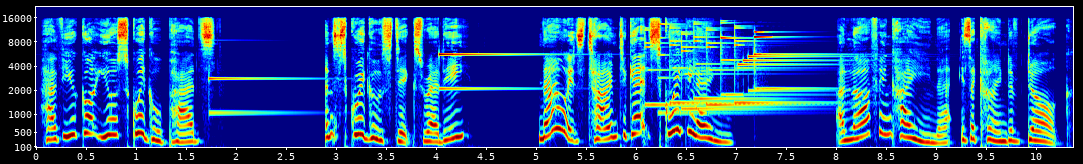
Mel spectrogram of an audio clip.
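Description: A woman voicing a friendly little male cartoon monster who loves drawing, talking slowly and gently to young children. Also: high-pitched, sing-song, music in the background. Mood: cheerful. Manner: slow, gentle and cheerful, speaking to children. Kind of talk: cartoon voice acting for preschoolers.

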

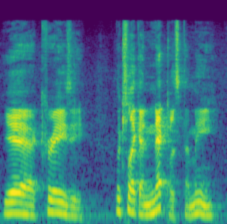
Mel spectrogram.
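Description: Performing live in a club, a woman plays a retired male jazz musician in a noir audio play: bitter, wisecracking, weary and sardonic, speaking hep-cat slang and stammering whenever he's rattled. Her voice is low-pitched and a little slow.

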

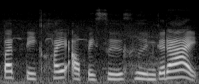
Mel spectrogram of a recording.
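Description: A woman's voice: quick pace, a bit bright, a little hiss or hum, lightly acted. A woman playing a wheedling young schemer coaxing an aunt in a short film. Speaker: persuasive schemer.

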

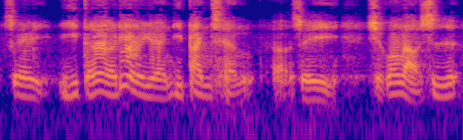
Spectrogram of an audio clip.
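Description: Husky, bright-voiced man teaching Dharma. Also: lowish voice, measured pace, rough recording. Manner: explanatory, dotted with "ah" particles and "right?" checks. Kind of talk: Dharma class lecture.

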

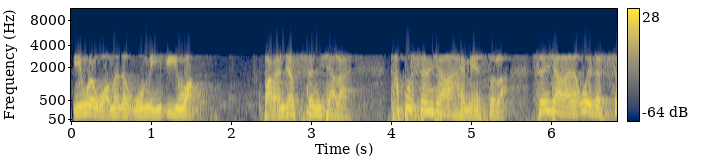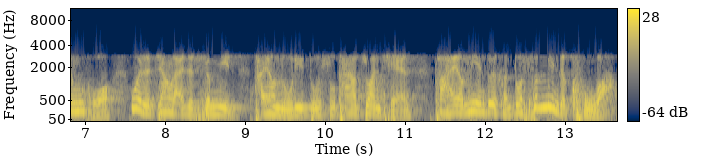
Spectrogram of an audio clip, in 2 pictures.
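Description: Animated male preacher, tinny sound. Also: fairly high pitch. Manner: drawn-out emotional phrase endings. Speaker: Buddhist master. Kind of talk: sermon with storytelling.

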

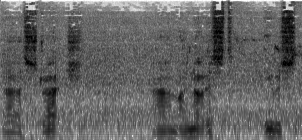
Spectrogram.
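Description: A man's voice: fairly low pitch, takes it slowly, background noise. A man in his thirties talking casually to a camera held at arm's length outdoors, rambling with lots of ums as he narrates his fishing trip. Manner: relaxed, rambling, frequent ums. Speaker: fishing vlogger. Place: outdoors by a river in woodland. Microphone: phone or action camera held at arm's length.

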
